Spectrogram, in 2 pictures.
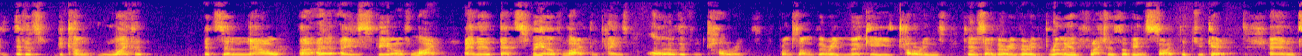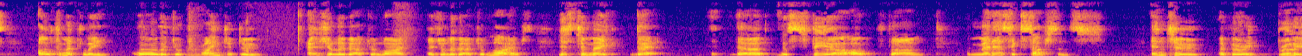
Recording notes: Over skype (so please forgive the variable quality of the recording).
